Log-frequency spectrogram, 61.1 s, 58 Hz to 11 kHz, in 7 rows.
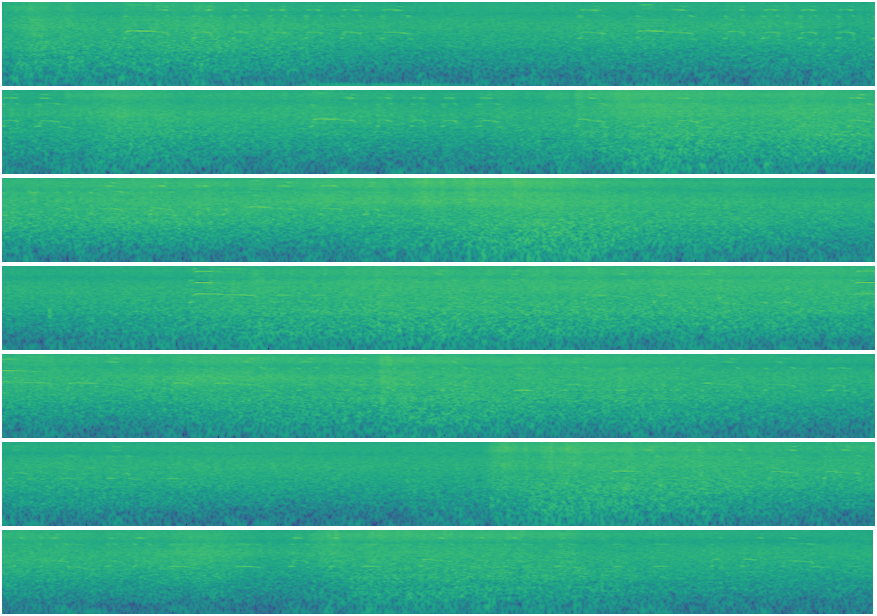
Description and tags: Ocean Waves Loop - Day
Recorded with Zoom H5 at night in Maine, USA. Same as my "Ocean Waves Loop - Night" sound but overdubbed squeaky toy sounds to imitate seagulls in the day.
ocean, field-recording, day, waves, sea, beach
